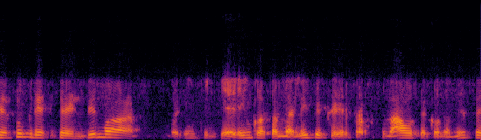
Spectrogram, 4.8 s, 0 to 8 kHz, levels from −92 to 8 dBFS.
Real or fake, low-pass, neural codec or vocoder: fake; 7.2 kHz; vocoder, 22.05 kHz, 80 mel bands, HiFi-GAN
